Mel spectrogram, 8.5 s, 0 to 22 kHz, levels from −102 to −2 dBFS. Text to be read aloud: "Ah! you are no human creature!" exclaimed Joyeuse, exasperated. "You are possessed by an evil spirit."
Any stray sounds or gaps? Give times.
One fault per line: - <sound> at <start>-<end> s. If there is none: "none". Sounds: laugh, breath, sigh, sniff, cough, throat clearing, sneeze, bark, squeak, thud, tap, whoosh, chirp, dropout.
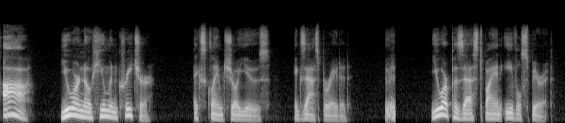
- laugh at 5.8-5.9 s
